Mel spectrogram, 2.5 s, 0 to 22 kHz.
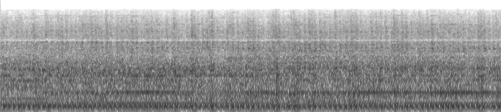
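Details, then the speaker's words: Ski-Doo Formula Plus 583 snowmobile that sat about five years, running off chainsaw gas from a can at about 50 °C: steady buzzing two-stroke note with even pitch, no misses or knocks, sounding healthy. Normal two-stroke running. "good runs great headlight at least you got a headlight sounds i mean it sounds healthy"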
